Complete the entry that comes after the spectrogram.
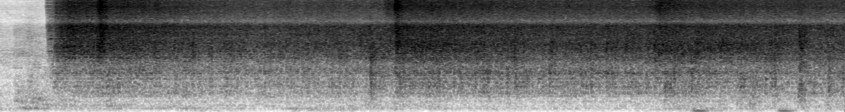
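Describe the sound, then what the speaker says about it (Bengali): Katla fish hits hot oil with a sudden loud hiss that settles into a steady, dense sizzle and spatter, with occasional louder pops and faint clinks of a utensil. "তেল গরম হয়ে গেছে, মাছ দিয়ে দেবো।"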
